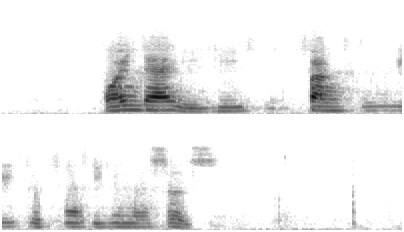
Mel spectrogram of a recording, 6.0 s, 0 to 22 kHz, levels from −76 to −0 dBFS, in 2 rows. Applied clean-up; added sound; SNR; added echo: neural separator model SepFormer DNS4.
